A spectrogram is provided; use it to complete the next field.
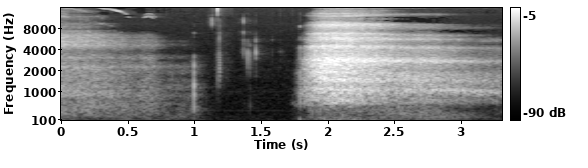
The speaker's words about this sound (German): Wir wollen erstmal tief und bewusst einatmen.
